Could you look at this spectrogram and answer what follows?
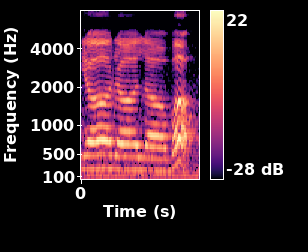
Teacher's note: जीभ जो है, मुंह के विभिन्न पार्ट्स को पूरा नहीं छूती है, हल्का हल्का छूती है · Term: अंतस्थ व्यंजन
